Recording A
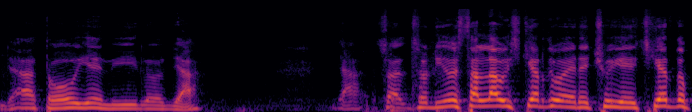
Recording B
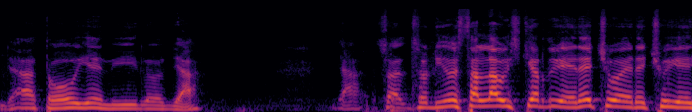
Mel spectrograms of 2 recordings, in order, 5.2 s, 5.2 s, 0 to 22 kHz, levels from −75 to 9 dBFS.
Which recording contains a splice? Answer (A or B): A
